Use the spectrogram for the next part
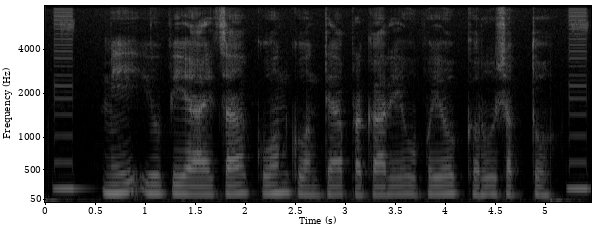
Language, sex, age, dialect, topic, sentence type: Marathi, male, 41-45, Standard Marathi, banking, question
